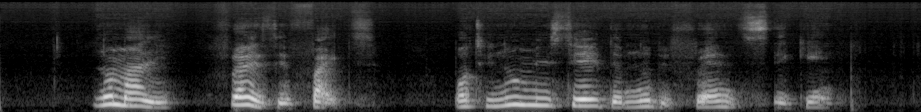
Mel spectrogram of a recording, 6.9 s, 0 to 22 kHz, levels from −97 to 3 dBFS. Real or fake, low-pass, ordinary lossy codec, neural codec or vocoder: fake; 19.8 kHz; none; vocoder, 44.1 kHz, 128 mel bands, Pupu-Vocoder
